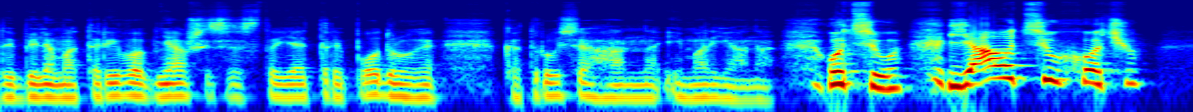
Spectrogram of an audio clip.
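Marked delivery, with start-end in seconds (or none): 4.1-5.7 bright ringing voice, very high and very loud. A young lady points at one of three friends, speaking in a ringing voice. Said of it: "Дзвінко каже панночка".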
